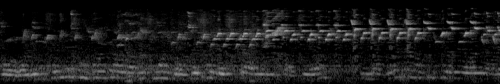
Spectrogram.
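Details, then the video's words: Trained goldfinch hybrid singing cante limpio: soft twitters at first, rising into rapid bright trills of evenly repeated notes, with a low wavering warble audible throughout. "mixto de jilguero educado a cante limpio"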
